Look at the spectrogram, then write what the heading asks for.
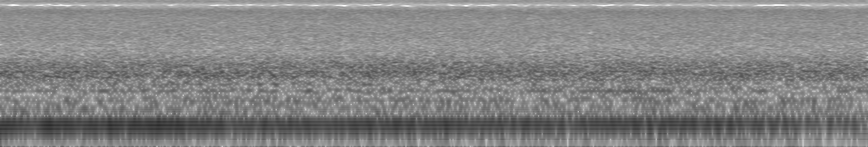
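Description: Heavy rainstorm: rain falling steadily as a dense, even hiss, with a steady deep low rumble underneath.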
